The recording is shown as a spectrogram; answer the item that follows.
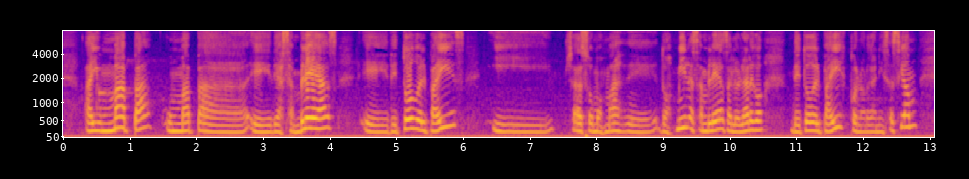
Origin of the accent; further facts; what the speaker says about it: Buenos Aires, Argentina; yo soy o era de Buenos Aires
